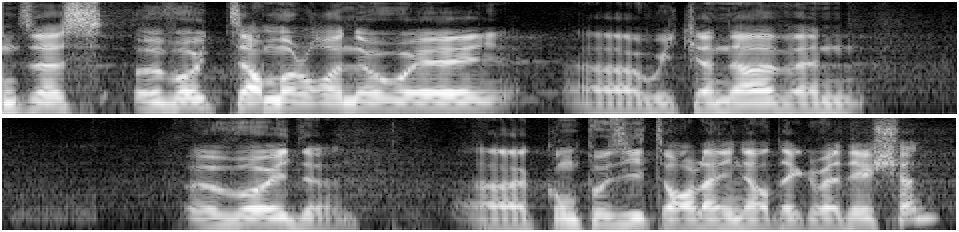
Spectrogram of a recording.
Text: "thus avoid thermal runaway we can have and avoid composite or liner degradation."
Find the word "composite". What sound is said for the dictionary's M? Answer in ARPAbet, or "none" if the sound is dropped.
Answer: none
